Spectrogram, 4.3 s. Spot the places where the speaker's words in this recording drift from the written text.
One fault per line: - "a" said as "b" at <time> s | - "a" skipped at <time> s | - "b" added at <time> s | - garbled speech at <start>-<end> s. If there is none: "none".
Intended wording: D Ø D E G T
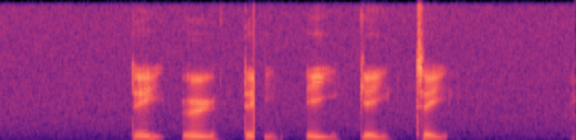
none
